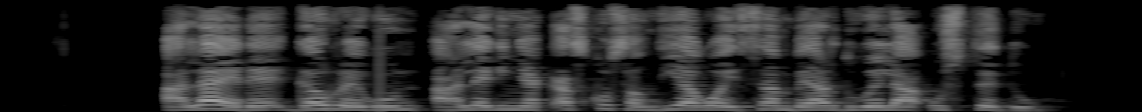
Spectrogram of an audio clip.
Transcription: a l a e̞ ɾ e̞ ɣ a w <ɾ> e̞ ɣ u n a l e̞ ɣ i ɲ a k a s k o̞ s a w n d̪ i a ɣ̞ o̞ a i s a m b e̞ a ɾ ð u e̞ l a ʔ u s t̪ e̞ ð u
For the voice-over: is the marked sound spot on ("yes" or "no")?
no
